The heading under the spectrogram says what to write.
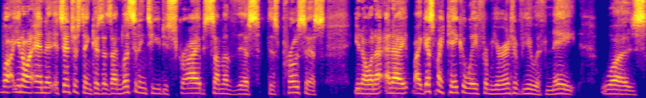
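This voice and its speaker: The background is quiet as a man speaks at a fairly high pitch with ordinary pitch variation. His voice is somewhat breathy. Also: moderate pace. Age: 50s. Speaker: podcast host. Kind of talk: interview.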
